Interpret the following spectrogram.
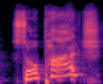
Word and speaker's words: Sopaj: Sopaj is how you say this.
